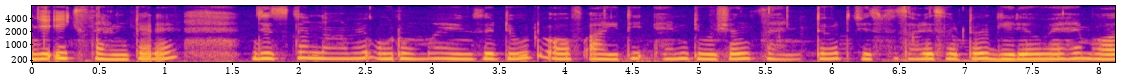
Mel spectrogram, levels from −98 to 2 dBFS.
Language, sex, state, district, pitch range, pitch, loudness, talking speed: Hindi, female, Punjab, Pathankot, 255-275 Hz, 265 Hz, -15 LUFS, 135 wpm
